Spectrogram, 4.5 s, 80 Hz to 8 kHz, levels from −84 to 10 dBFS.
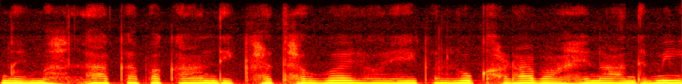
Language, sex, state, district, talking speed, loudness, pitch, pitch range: Bhojpuri, female, Uttar Pradesh, Deoria, 160 wpm, -13 LUFS, 205 Hz, 195-210 Hz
